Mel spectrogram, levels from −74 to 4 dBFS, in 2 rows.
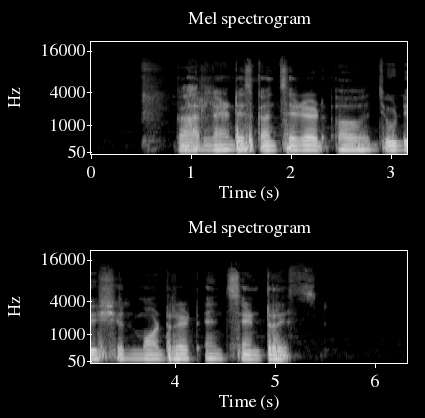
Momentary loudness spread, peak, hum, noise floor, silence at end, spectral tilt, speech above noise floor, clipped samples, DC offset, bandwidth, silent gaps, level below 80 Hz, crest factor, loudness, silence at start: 7 LU; -2 dBFS; none; -73 dBFS; 0.95 s; -6.5 dB/octave; 55 dB; under 0.1%; under 0.1%; 12.5 kHz; none; -56 dBFS; 18 dB; -19 LUFS; 0.5 s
